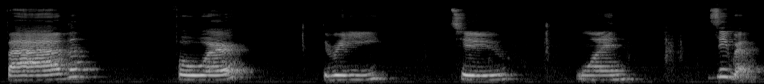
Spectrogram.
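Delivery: slow countdown, a pause after each number; counting backwards. Shown as a demonstration. Teacher leading the class through a countdown. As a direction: count down one number at a time, leaving space. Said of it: "So let's count".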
